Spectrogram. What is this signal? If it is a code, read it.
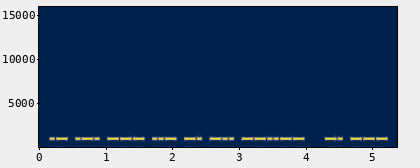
Morse code, heard as a keyed tone, about 25 wpm, 1000 Hz. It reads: AROUND, NO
